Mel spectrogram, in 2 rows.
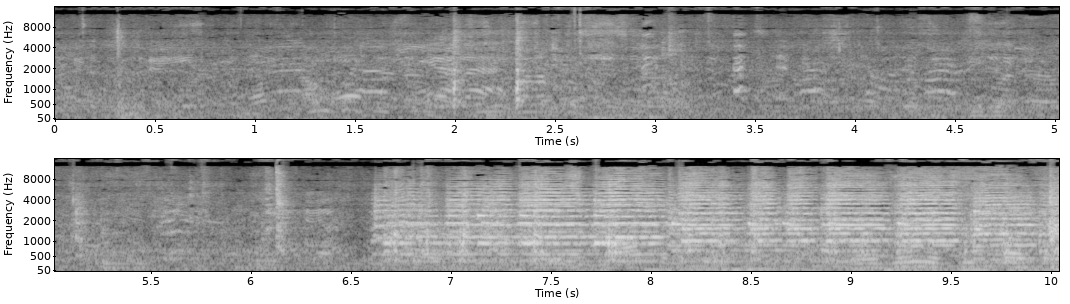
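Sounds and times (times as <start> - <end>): marching band brass chords: 6.6 - 10.0.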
